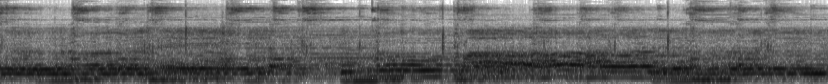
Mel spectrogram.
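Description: Men singing a Hindu devotional bhajan to Krishna, accompanied by a harmonium's sustained reed tones and a steady percussion beat.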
